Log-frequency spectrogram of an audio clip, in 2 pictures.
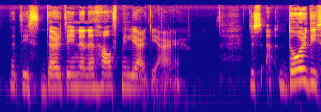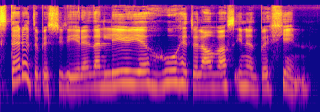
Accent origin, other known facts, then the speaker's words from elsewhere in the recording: Argentina; moved away; Ik ben opgegroeid in Argentinië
